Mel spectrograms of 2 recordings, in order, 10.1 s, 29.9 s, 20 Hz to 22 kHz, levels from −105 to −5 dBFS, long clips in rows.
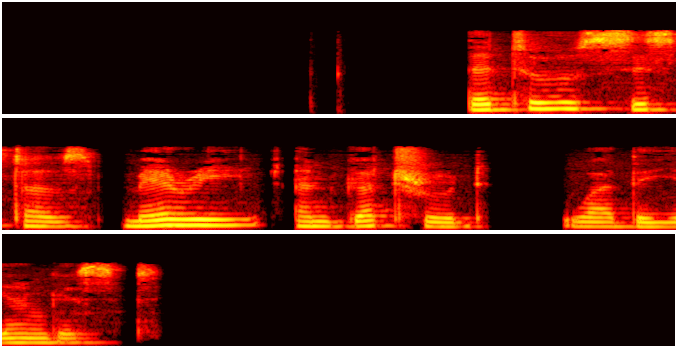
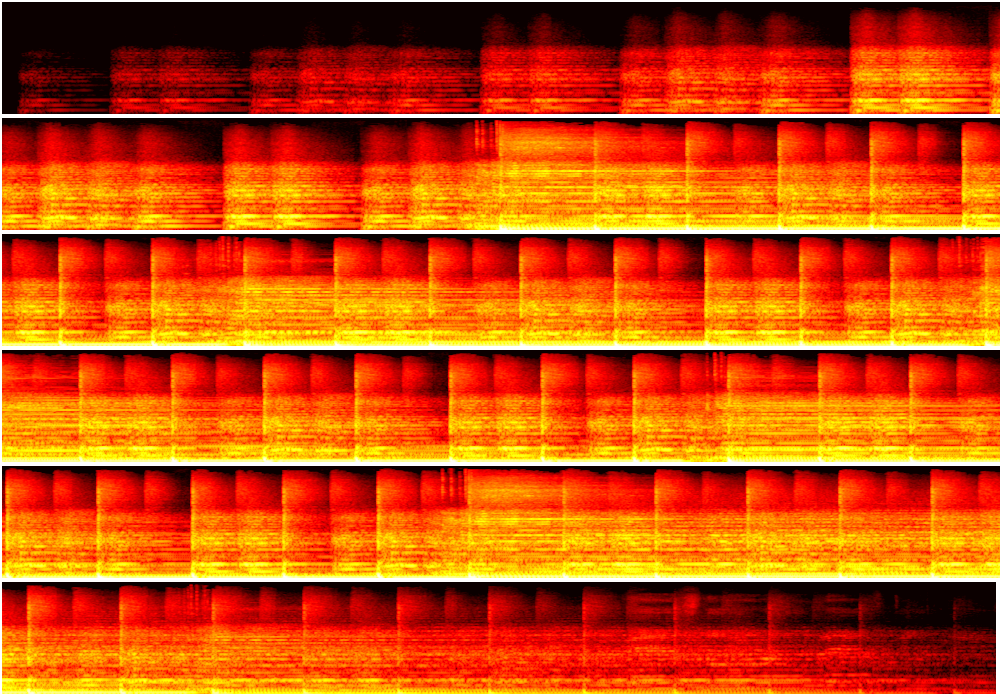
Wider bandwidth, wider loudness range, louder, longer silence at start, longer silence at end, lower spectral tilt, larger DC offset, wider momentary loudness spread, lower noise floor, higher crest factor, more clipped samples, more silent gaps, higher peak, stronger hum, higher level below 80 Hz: second, 8 kHz vs 15 kHz; second, 9 LU vs 14 LU; second, -33 LUFS vs -20 LUFS; second, 2.35 s vs 3.35 s; first, 2.6 s vs 1.1 s; second, -3.5 dB/octave vs -5.5 dB/octave; neither; about the same, 13 LU vs 14 LU; first, under -90 dBFS vs -77 dBFS; about the same, 20 dB vs 16 dB; neither; first, 3.88-3.96 s, 4.78-4.83 s, 5.82-6.17 s, 7.37-7.41 s vs none; second, -16 dBFS vs -2 dBFS; neither; second, -84 dBFS vs -22 dBFS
